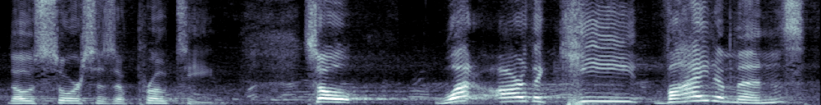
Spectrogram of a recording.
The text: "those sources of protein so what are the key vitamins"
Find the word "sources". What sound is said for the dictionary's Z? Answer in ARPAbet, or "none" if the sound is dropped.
Z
